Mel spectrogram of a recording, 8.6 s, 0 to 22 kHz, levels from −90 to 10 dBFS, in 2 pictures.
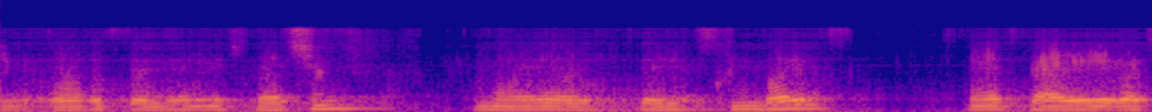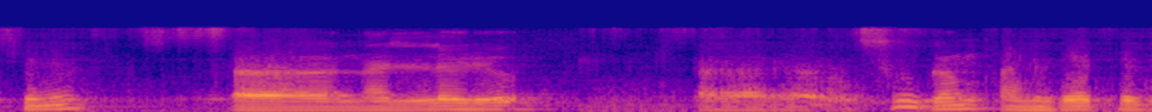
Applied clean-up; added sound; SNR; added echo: neural separator model SepFormer DNS4.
